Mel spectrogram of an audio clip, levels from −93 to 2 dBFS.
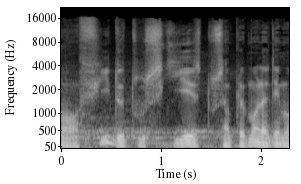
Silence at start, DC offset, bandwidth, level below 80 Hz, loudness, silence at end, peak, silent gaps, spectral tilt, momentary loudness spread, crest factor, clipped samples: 0 s; under 0.1%; 17 kHz; -30 dBFS; -22 LUFS; 0 s; -6 dBFS; none; -5.5 dB/octave; 4 LU; 14 dB; under 0.1%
